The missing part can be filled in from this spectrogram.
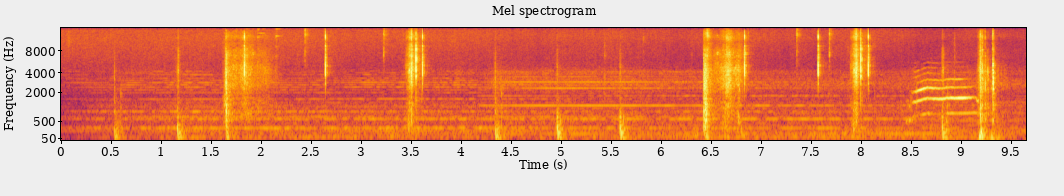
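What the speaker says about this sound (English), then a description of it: "Yes, yes, cat, I know." A cat in the survival video game Road to Vostok meows, with a rising, wavering call near the end, over steady game ambience and scattered clicks and thuds.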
